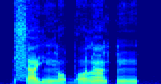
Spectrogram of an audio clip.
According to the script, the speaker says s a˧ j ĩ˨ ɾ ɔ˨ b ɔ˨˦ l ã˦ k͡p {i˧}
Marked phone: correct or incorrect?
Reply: incorrect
